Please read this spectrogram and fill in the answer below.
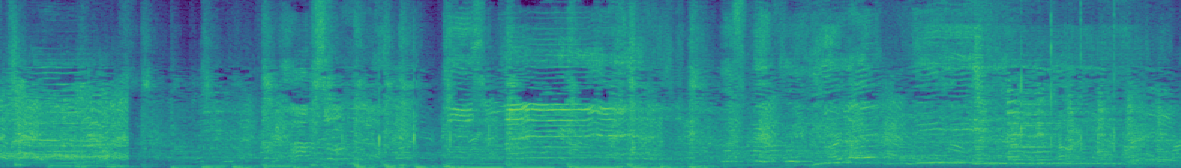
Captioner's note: crowd chanting "usa, usa, usa"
